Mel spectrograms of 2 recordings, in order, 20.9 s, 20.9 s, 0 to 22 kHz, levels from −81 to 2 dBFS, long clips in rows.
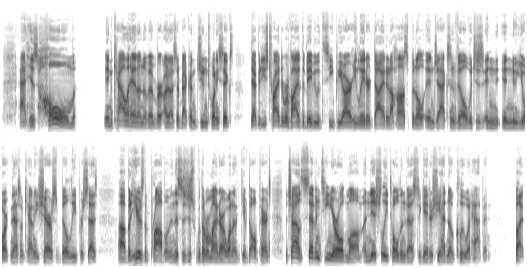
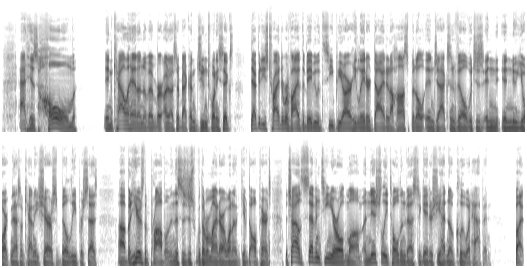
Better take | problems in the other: second | thin; somewhat; fading below 300 Hz

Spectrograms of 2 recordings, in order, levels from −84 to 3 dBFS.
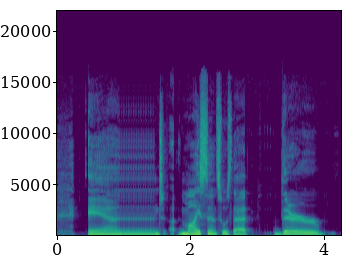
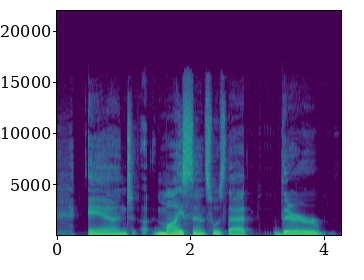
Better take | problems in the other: second | audio freezing; at 1 s for 0.5 s

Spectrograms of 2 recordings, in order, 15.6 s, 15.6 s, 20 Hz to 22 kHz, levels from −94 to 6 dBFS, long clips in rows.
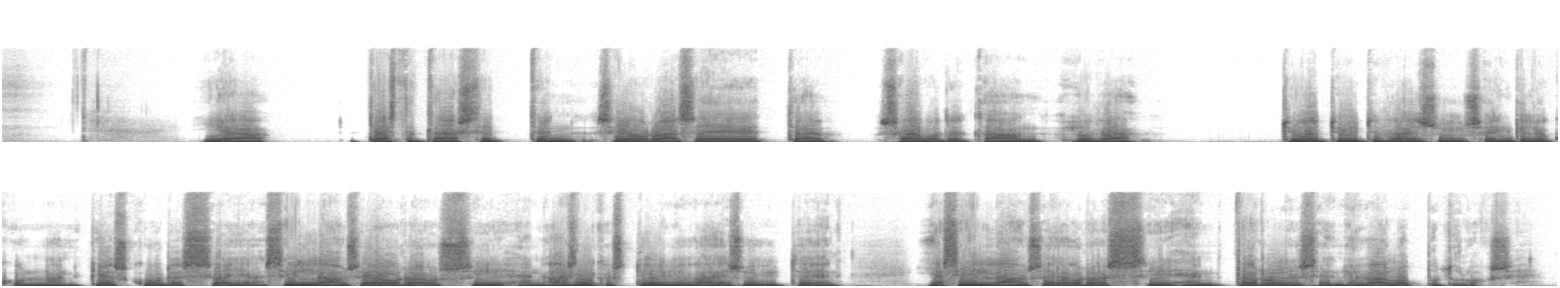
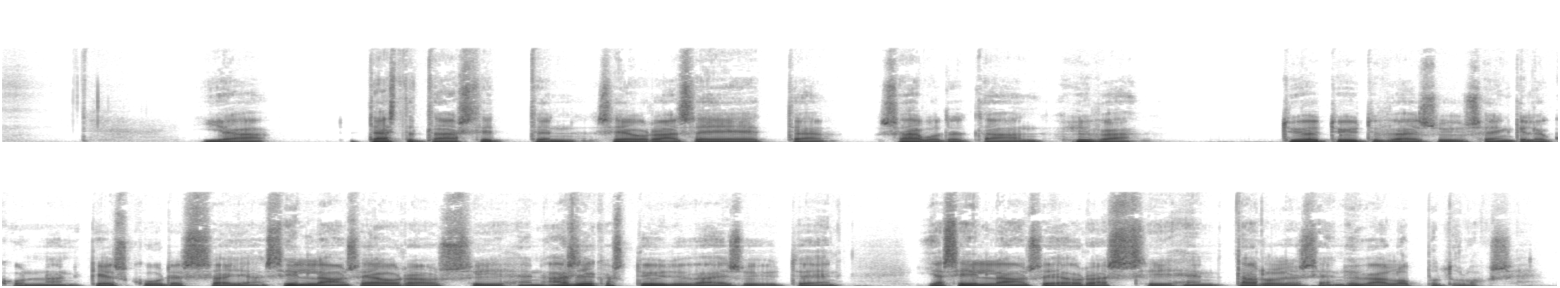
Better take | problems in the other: second | distortion; heavy; 6 dB below the speech

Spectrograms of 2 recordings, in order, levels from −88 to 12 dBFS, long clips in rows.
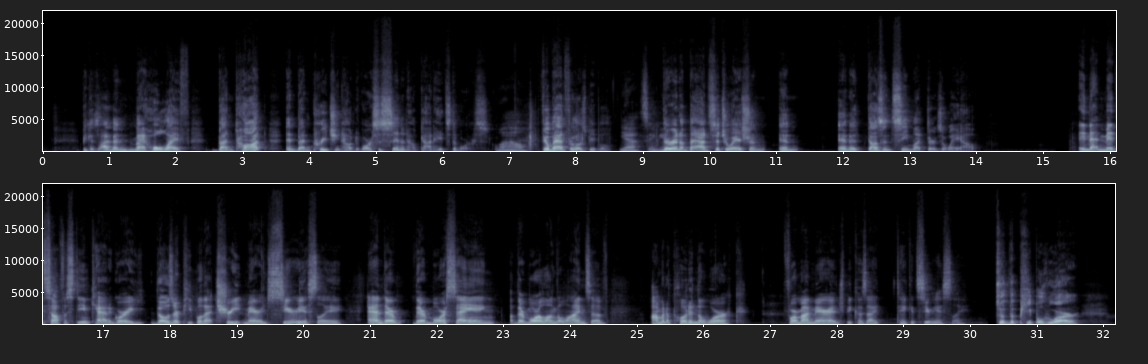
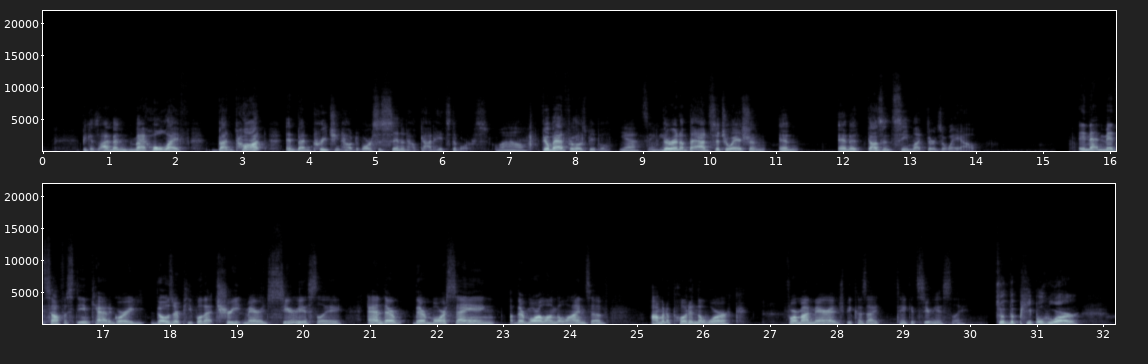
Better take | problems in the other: first | muffled; very; fading above 4 kHz

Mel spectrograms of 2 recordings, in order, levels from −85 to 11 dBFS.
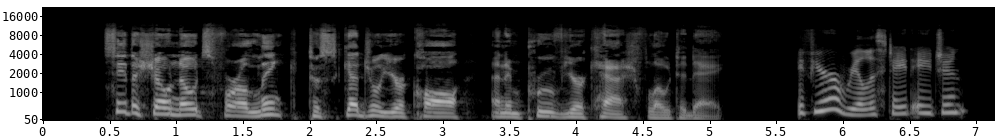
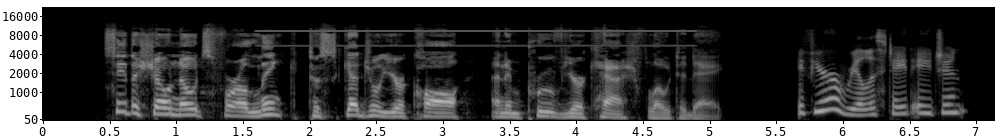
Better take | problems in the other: first | high-pitched whine; noticeable; from 1.5 to 5 s; 9.5 kHz, 15 dB below the speech

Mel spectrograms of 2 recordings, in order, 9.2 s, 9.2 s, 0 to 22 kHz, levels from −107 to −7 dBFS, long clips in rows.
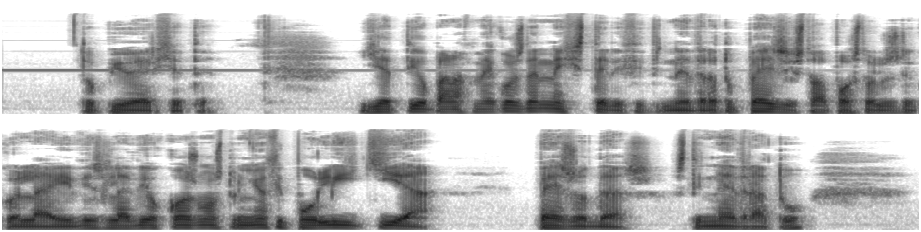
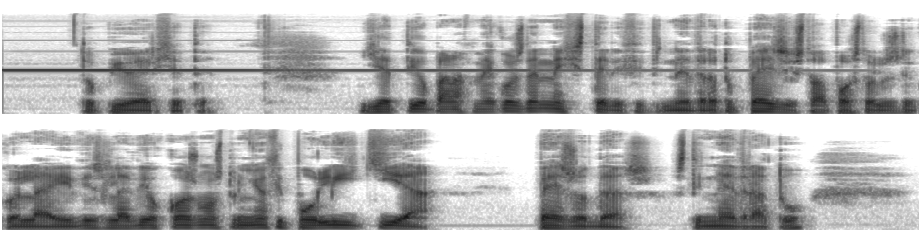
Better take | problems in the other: first | background music; loud; throughout; 9 dB below the speech; faint in the first

